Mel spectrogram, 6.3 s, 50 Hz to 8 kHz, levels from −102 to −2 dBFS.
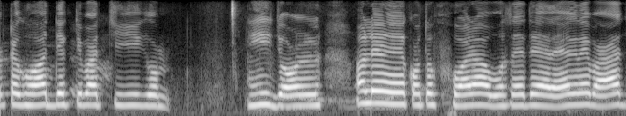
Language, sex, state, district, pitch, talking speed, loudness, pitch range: Bengali, female, West Bengal, Paschim Medinipur, 250 Hz, 115 wpm, -14 LUFS, 240-260 Hz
